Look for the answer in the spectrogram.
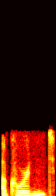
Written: accordant

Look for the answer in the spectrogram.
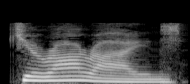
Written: curarization

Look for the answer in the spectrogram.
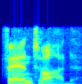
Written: fantod

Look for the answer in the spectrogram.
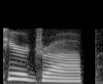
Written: teardrop

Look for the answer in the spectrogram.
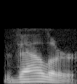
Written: valor

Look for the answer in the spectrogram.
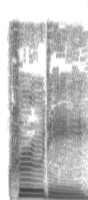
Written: crowdy

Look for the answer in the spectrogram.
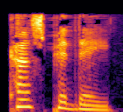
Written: cuspidate

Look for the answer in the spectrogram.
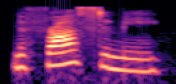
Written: nephrostomy

